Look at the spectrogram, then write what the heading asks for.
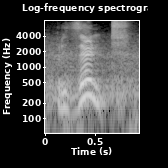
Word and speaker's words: present: Now when it is used as verb, the accent changes to the second syllable. It becomes present.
